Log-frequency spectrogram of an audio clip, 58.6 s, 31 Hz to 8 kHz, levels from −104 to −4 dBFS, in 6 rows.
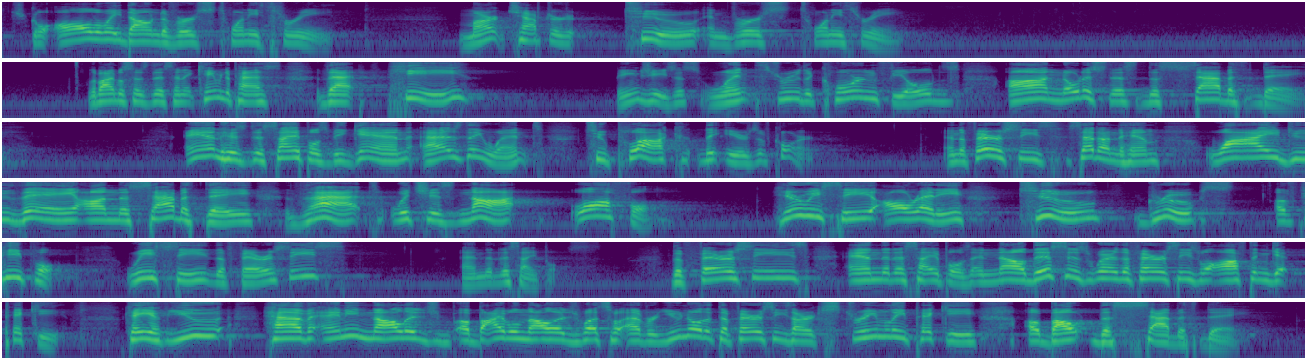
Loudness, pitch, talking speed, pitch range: -36 LUFS, 175 Hz, 125 wpm, 150-210 Hz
